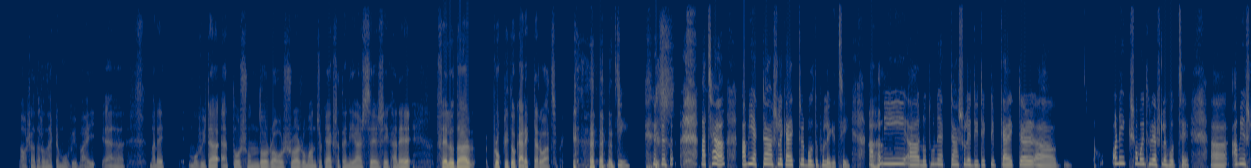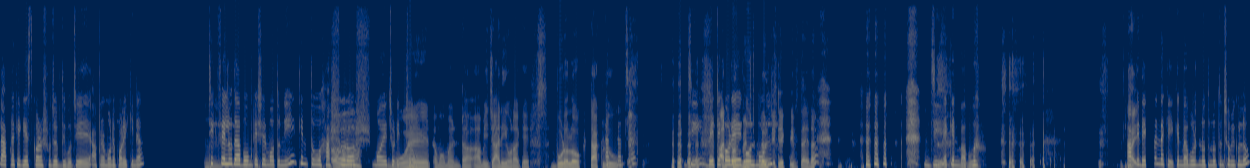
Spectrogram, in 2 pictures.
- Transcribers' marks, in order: laugh; in English: "ওয়েট এ মোমেন্টা"; laugh; in English: "আনকনভেনশনাল ডিটেকটিভ"; horn; chuckle; laughing while speaking: "জ্বি, একেনবাবু"; laugh
- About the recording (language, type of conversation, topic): Bengali, unstructured, তোমার জীবনের সবচেয়ে মজার সিনেমা দেখার মুহূর্তটা কী ছিল?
